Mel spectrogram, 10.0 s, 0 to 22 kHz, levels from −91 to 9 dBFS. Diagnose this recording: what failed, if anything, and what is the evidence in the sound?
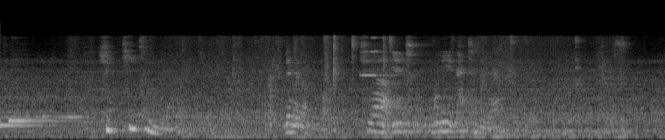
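Nothing stood out on listening; no stage of the chain gives itself away with any audible failure in this recording of everyday sounds.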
